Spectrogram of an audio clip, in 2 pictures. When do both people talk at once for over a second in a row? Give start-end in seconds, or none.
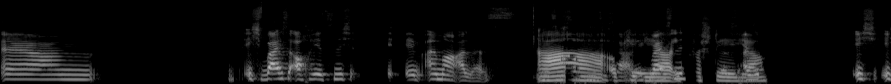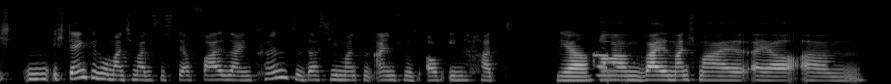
5.4-7.6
